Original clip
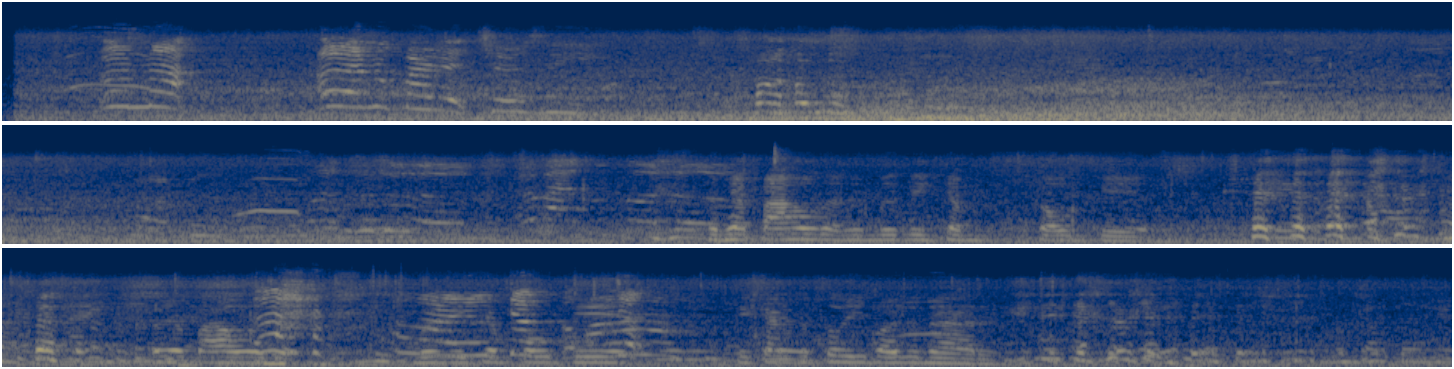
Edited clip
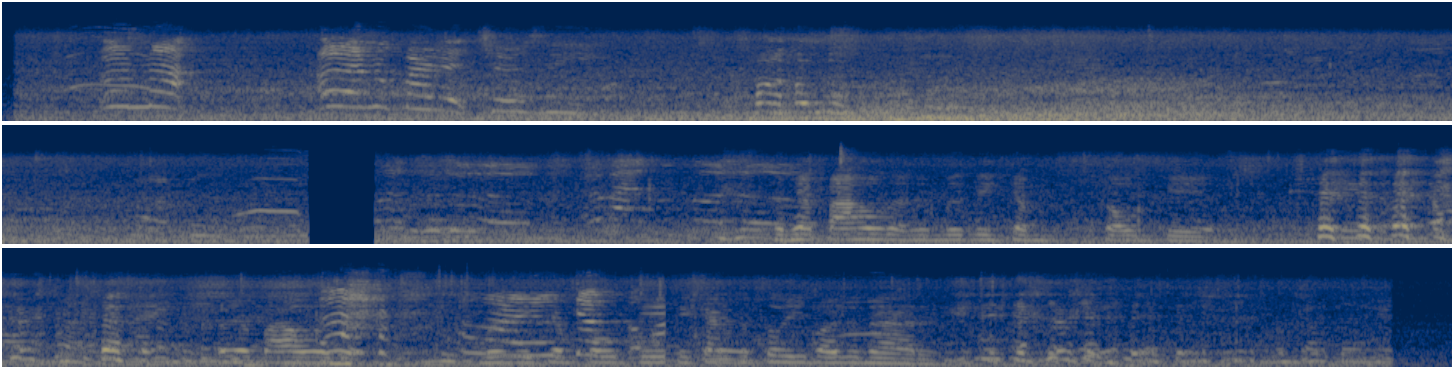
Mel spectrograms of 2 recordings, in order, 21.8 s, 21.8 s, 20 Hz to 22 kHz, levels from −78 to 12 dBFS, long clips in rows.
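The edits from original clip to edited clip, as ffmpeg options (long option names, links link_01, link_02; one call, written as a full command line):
ffmpeg -i in.wav -filter_complex "[0:a]asplit=3[link_01][link_02][link_03];[link_01]atrim=end=8.78,asetpts=PTS-STARTPTS,afade=type=out:start_time=8.776:duration=0.004:curve=hsin,apad=pad_dur=0.33[link_04];[link_02]atrim=start=8.78:end=17.482,asetpts=PTS-STARTPTS,afade=type=in:duration=0.004:curve=hsin[link_05];[link_03]atrim=start=18.108[link_06];[link_04][link_05]concat=n=2:v=0:a=1[link_07];[link_07][link_06]acrossfade=duration=0.004:curve1=hsin:curve2=hsin" out.wav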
